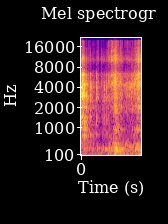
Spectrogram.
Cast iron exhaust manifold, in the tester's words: it rattles you can hear there's a bunch of stuff loose in it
